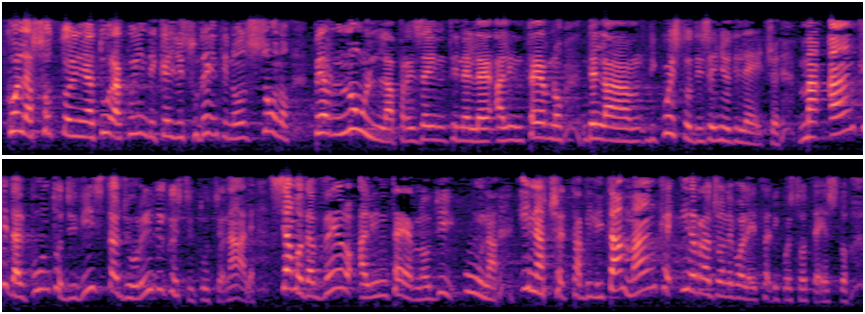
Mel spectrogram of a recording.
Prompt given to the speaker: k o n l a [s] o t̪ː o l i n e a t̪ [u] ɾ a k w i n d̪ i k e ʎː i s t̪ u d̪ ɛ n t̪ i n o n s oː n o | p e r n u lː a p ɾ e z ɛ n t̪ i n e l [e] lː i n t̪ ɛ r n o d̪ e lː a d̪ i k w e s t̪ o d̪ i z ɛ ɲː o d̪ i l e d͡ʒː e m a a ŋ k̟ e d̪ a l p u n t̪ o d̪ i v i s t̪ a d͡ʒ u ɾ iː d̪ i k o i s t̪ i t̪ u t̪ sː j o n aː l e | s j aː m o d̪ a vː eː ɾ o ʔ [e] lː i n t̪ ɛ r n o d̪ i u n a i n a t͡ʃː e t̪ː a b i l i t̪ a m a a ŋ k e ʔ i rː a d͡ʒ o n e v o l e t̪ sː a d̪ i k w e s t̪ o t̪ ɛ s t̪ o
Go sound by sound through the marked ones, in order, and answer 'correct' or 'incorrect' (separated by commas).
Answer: correct, incorrect, incorrect, incorrect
